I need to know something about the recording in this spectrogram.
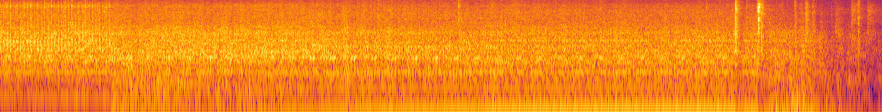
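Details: Diesel truck first start after installing a compound turbo system, new turbo paint lightly smoking: steady even idle with a deep smooth beat, no knocks or misses before shutdown; sounds healthy.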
